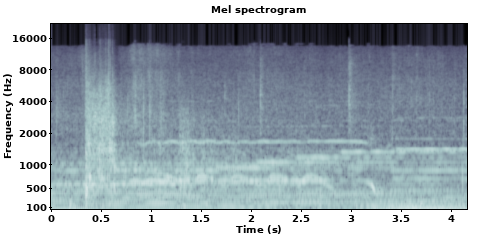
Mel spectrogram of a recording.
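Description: A single loud rifle shot about a third of a second in, with a short rolling tail, heard over background music carrying a wavering melody.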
